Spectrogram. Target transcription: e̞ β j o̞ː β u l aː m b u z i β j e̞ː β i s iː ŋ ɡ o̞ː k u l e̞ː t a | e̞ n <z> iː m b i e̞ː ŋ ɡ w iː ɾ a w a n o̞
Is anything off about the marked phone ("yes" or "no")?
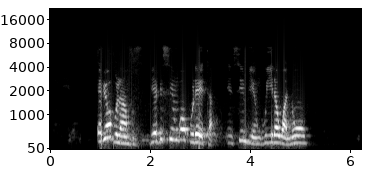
yes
